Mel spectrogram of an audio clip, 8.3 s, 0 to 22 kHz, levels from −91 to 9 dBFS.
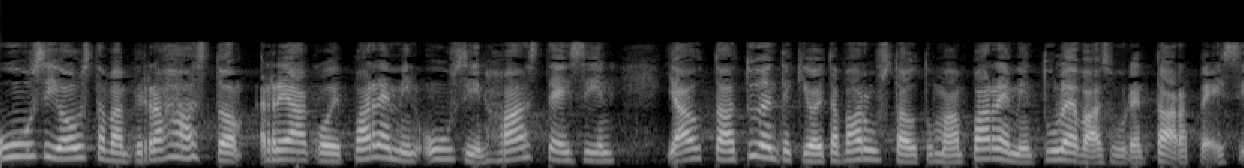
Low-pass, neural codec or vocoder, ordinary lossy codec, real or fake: none; none; none; real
